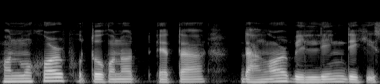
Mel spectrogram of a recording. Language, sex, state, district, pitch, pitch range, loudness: Assamese, male, Assam, Sonitpur, 120 Hz, 115-140 Hz, -19 LUFS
